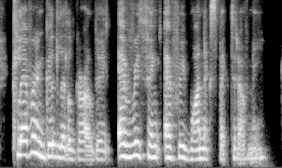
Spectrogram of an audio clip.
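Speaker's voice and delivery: ordinary delivery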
